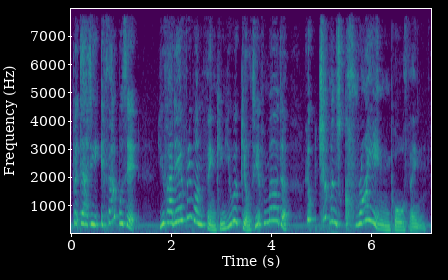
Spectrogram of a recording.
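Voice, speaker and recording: A bold, bossy upper-class schoolgirl, sharp and exasperated, her voice pitched high, as a woman reading a storybook puts her on. Her lines jump around in pitch, with a soft, mellow tone underneath. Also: huge pitch swings, measured pace, slight background noise, exaggerated voice. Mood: scolding.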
